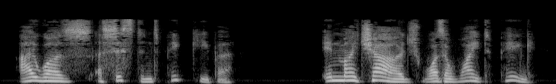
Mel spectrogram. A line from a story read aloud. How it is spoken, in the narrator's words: Taran began, speaking as slowly as he dared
